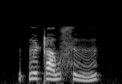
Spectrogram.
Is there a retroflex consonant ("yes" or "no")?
yes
